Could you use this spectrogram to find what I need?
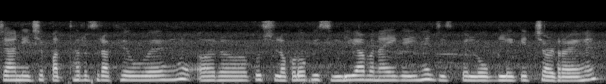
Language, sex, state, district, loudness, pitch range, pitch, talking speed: Hindi, female, Gujarat, Valsad, -16 LUFS, 190-205 Hz, 195 Hz, 195 wpm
